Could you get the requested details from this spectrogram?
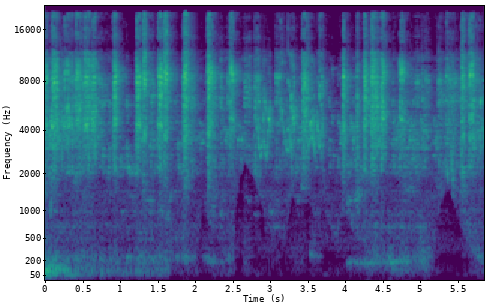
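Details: Playful, happy budgerigars chattering rapidly: fast bursts of high, scratchy chirps, about three per second, in a steady busy stream, with a faint low hum.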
